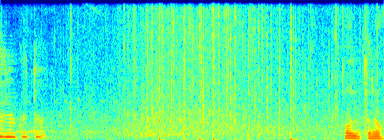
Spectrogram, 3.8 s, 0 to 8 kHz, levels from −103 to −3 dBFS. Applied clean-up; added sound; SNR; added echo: none; Bird; 4 dB; none.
